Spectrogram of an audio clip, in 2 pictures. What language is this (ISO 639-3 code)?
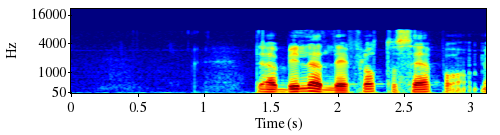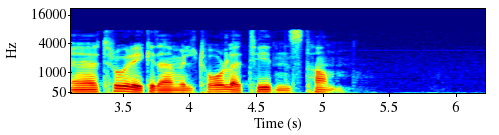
nor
